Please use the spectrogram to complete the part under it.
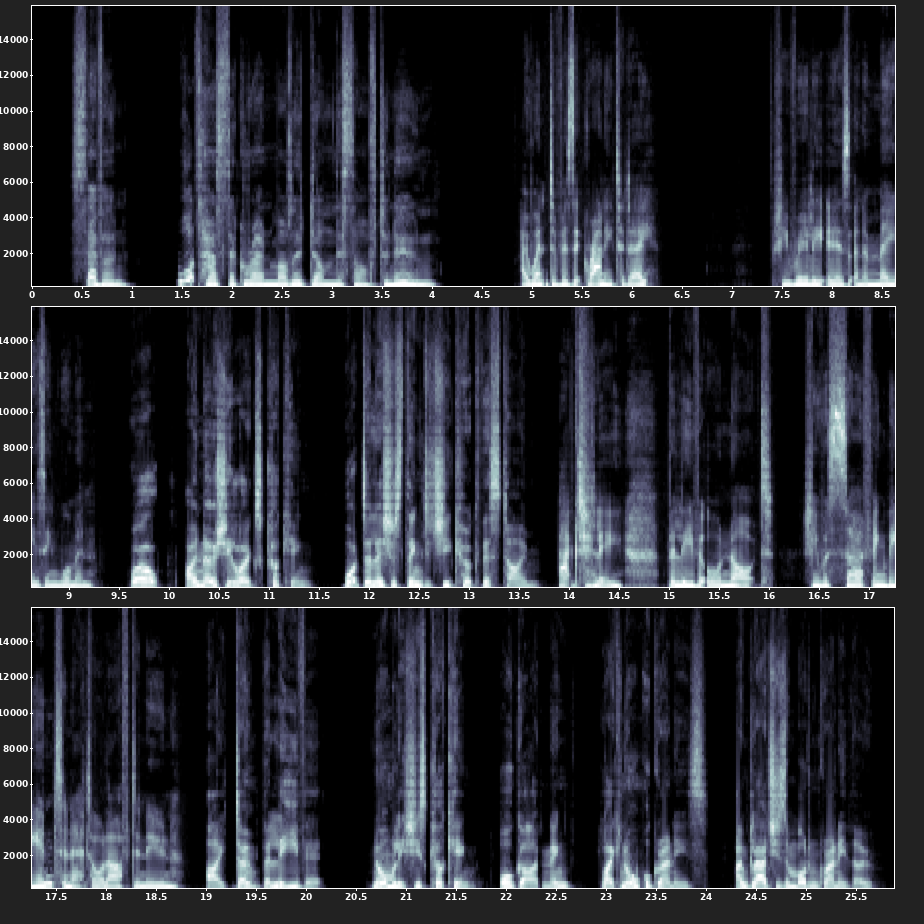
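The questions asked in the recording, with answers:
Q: What has the grandmother done this afternoon?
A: surfed the internet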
